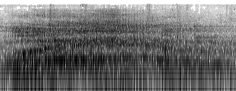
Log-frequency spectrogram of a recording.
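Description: A lion roars, a deep, loud, rumbling sound held steadily for about two seconds, with no talk over it.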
